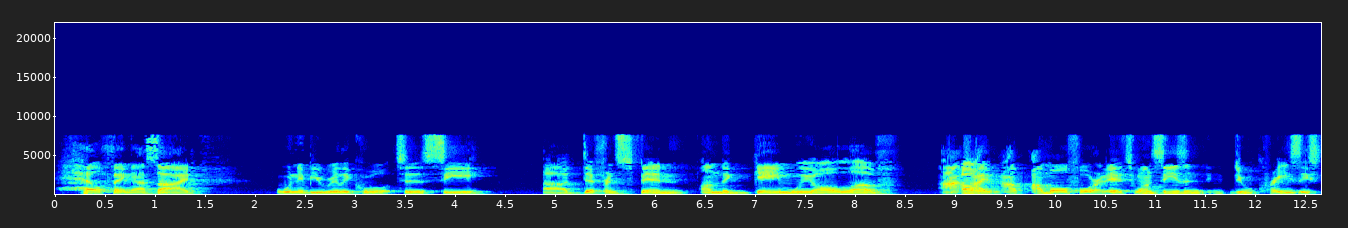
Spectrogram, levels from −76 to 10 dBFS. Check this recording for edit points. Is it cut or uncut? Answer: uncut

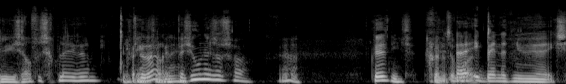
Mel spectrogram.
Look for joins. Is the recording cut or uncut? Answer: uncut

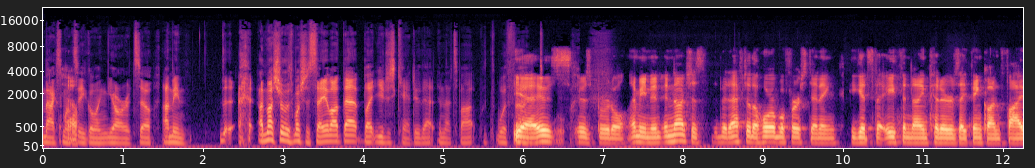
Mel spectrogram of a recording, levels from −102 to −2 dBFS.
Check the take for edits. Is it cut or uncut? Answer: cut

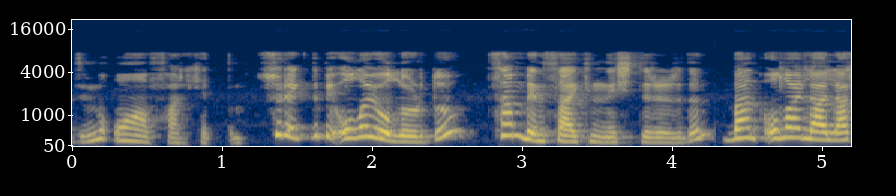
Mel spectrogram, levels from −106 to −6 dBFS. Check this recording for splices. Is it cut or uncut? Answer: uncut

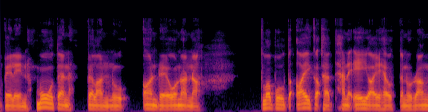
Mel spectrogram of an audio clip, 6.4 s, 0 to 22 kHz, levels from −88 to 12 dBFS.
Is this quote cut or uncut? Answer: cut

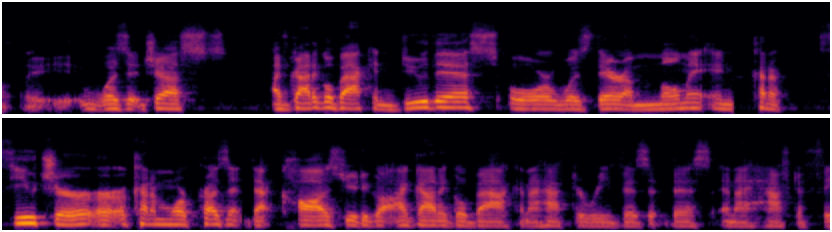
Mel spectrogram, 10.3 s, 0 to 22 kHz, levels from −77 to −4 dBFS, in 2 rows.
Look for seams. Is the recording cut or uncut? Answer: cut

